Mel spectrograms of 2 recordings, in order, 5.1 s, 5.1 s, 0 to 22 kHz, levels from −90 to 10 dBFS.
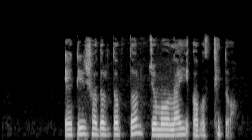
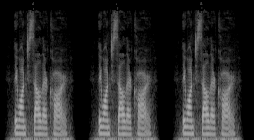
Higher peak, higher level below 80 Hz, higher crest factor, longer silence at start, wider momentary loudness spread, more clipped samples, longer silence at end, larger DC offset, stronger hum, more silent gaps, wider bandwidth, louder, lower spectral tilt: first, -2 dBFS vs -10 dBFS; second, -54 dBFS vs -40 dBFS; about the same, 16 dB vs 16 dB; first, 1.3 s vs 0.2 s; about the same, 12 LU vs 10 LU; neither; first, 0.45 s vs 0.3 s; neither; neither; second, none vs 1.51-1.75 s, 3.19-3.43 s; second, 8 kHz vs 16 kHz; first, -16 LUFS vs -27 LUFS; about the same, -6 dB/octave vs -5 dB/octave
